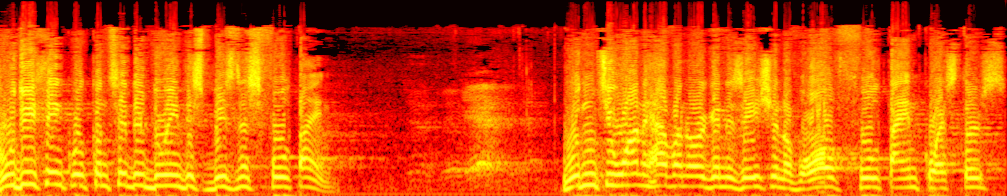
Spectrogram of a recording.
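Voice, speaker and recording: A man with a high pitch speaks in an animated tone at a moderate pace, keeping his loudness very even. Long, frequent pauses break his speech, and noticeable background noise is present. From Philippines. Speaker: network marketing trainer. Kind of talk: training seminar.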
